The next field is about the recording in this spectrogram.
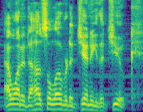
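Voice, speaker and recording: An actor playing a gruff, sardonic 1940s private detective in a radio comedy parody, terse and full of tough-guy slang. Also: mid-range voice, fast talker, faint music behind, natural voice. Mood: terse, wary. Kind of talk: old-time radio detective parody with narration.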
